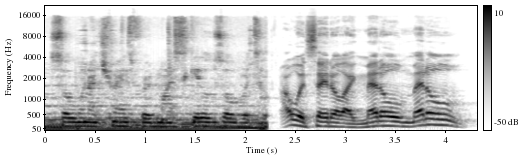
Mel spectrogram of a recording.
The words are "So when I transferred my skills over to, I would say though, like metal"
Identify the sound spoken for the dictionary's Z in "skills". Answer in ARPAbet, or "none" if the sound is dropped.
Z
